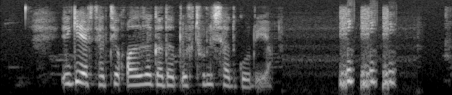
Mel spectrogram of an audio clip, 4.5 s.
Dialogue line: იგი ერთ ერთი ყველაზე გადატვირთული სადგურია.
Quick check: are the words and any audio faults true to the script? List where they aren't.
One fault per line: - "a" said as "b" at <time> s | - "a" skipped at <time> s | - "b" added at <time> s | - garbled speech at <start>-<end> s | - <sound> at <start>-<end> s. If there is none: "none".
- laugh at 3.4-4.0 s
